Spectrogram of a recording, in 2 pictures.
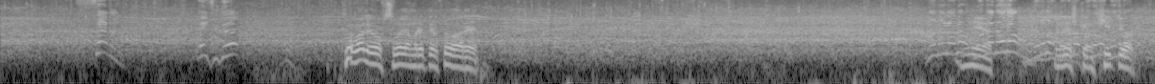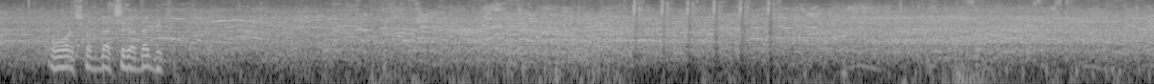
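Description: A crowd cheers and roars loudly in a large arena.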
